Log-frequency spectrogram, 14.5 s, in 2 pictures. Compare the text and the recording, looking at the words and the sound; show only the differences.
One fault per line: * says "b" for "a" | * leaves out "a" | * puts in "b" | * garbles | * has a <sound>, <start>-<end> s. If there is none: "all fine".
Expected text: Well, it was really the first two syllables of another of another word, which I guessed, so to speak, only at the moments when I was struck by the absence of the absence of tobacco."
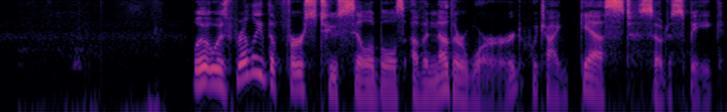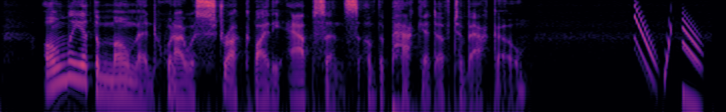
* has a bark, 0.2-1.7 s
* leaves out "of another"
* says "moment" for "moments"
* says "packet" for "absence"
* has a chirp, 13.6-14.3 s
